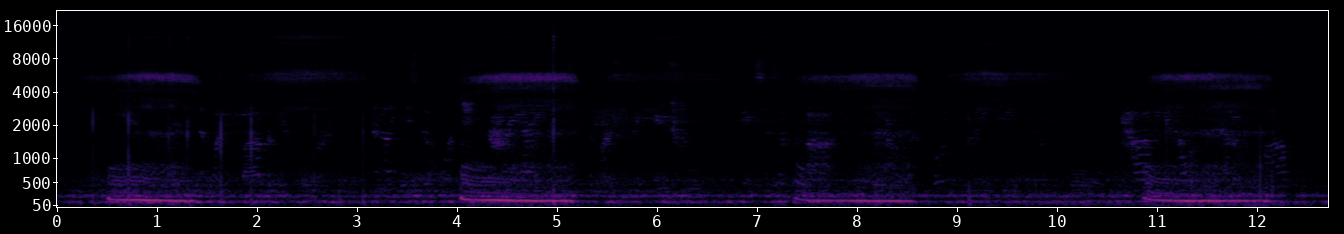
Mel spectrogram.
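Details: Sleeping dog: loud, rhythmic low rattling snores on each in-breath with softer out-breaths, about 17 breaths a minute; snoring said to be louder than a human's.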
